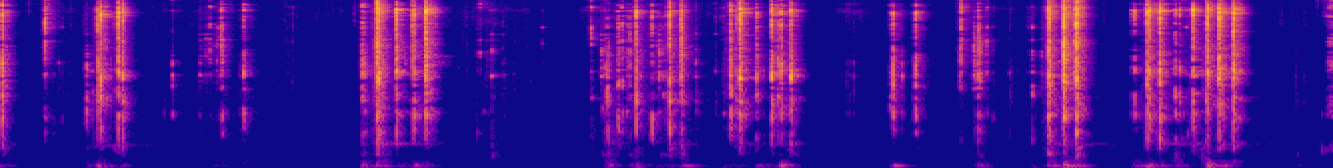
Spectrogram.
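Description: Computer keyboard typing in short bursts of keystrokes, with brief pauses between the bursts.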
